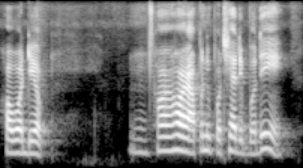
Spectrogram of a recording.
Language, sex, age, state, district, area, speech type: Assamese, female, 30-45, Assam, Nagaon, rural, spontaneous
